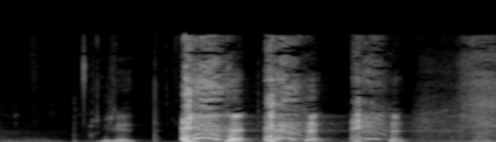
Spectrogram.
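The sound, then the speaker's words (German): A person coughs and clears their throat in a few rough, raspy bursts clustered together, loud against a quiet background. “ich werde übrigens mein Husten nicht rausschneiden oder mein Räusper”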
